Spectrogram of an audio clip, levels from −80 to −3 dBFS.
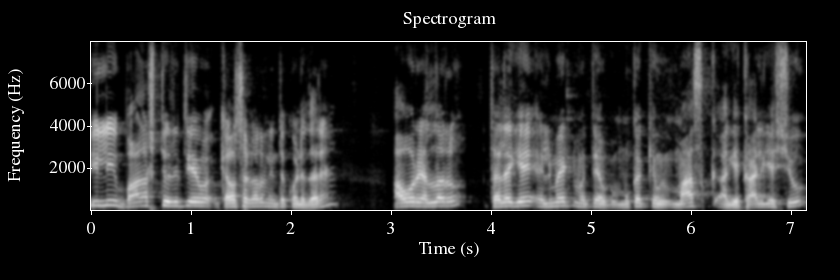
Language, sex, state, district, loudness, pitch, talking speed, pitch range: Kannada, male, Karnataka, Koppal, -15 LUFS, 180 Hz, 135 wpm, 155-200 Hz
